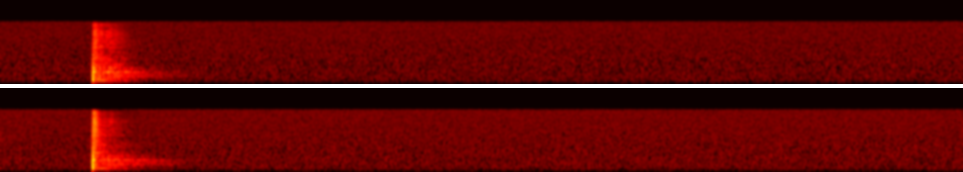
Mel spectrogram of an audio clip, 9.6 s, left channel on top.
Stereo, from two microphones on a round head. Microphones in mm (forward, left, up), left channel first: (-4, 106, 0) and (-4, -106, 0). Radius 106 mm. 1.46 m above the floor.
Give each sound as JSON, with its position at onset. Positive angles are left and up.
{"t": 0.9, "sound": "a snare drum", "side_deg": -75, "distance_m": 1.4}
